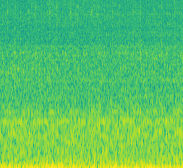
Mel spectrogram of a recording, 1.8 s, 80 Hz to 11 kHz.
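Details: 2009 Chevy Express V8 with code P0300: four coils on one side are not firing because a broken wire cut their power. The idle is lumpy and uneven with a loping, stumbling beat.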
